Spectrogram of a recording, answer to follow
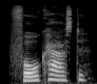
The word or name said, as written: forecast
